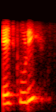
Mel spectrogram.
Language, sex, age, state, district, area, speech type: Bengali, female, 45-60, West Bengal, Purulia, rural, conversation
